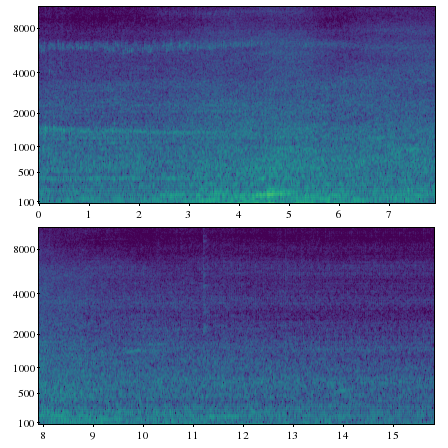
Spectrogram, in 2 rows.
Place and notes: Funchal, Largo do Phelps - taxi stop
one of the taxi drivers has a tv installed in his cab. the muffled conversation you can hear comes from the tv show, low pass filtered by the body of the car. at some point the driver opens the door, the customer gets in and they take off.
4 June 2015, 23:42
